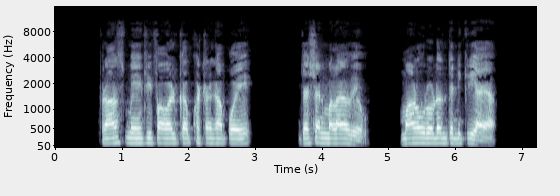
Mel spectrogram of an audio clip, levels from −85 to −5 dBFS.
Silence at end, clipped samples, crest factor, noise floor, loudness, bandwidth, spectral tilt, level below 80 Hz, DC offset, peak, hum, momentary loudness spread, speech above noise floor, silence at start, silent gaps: 0.6 s; under 0.1%; 14 dB; under -90 dBFS; -14 LUFS; 9.2 kHz; -6.5 dB/octave; -62 dBFS; under 0.1%; 0 dBFS; none; 7 LU; over 77 dB; 0.7 s; 2.97-3.64 s, 4.74-5.17 s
